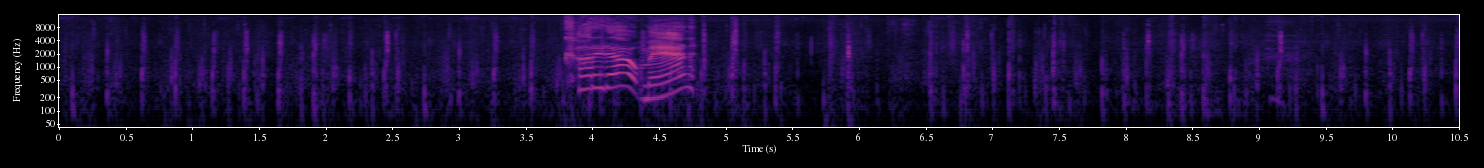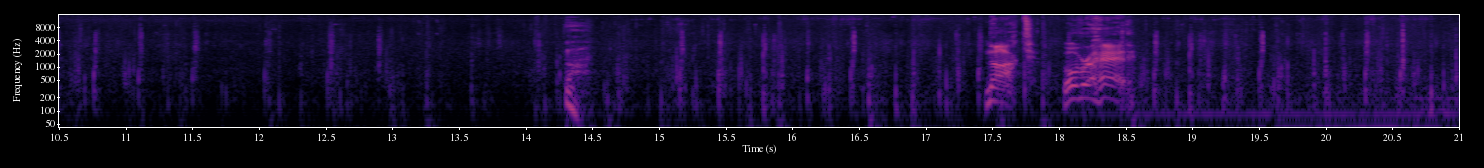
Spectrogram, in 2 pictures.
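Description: Footsteps patter quickly over dry ground.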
